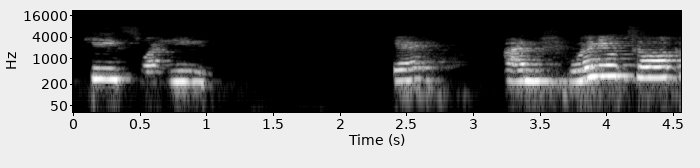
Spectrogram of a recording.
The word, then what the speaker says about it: Kiswahili: Popularly in English they say Swahili, but we pronounce it as Kiswahili.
